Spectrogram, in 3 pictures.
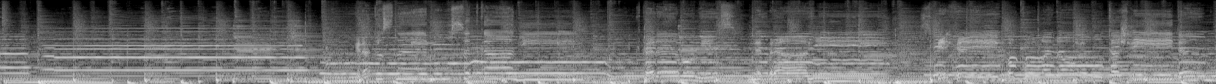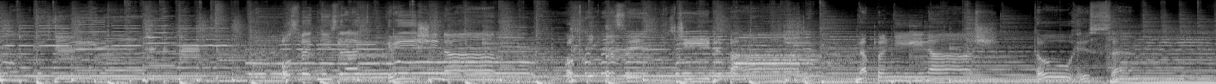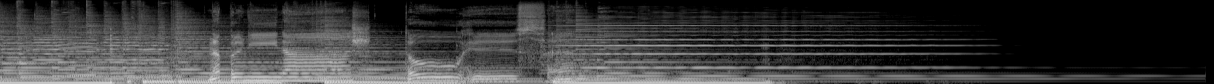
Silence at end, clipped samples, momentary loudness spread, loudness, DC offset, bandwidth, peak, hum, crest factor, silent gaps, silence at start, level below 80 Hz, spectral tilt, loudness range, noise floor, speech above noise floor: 2.45 s; under 0.1%; 7 LU; -14 LUFS; under 0.1%; over 20 kHz; 0 dBFS; none; 14 dB; none; 0 s; -24 dBFS; -5 dB/octave; 7 LU; -56 dBFS; 43 dB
